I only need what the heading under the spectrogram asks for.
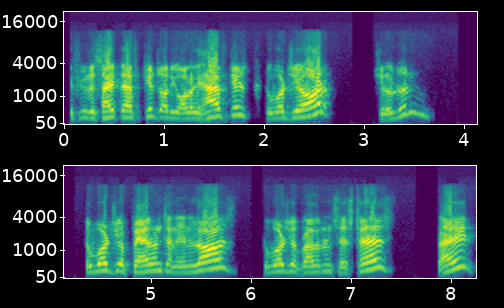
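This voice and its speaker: Man, Indian English accent, 60s, motivational speaker, joking, quizzes the crowd, high voice, dull lo-fi recording. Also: expressive, moderate pace, bright, forceful tone, no echo. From India, grew up in Delhi. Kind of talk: motivational keynote talk.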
